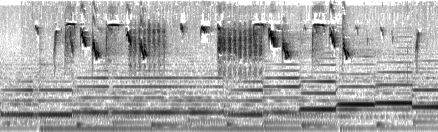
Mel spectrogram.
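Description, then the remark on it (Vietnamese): A yellow-winged bird perched on an apricot tree branch sings a clear, high-pitched song of quick repeated chirps and short descending whistles, heard over a steady, sustained musical tone with no talking. “Thế rồi, chú cất tiếng hót lanh lảnh, trong veo.”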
